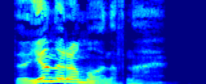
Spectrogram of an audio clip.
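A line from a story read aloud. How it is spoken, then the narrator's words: Sighing. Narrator (Russian): Наконец вздохнул Горыныч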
